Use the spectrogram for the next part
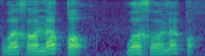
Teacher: Wa khalaqna, lantunkan qaf ni, qalqalah sughra.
